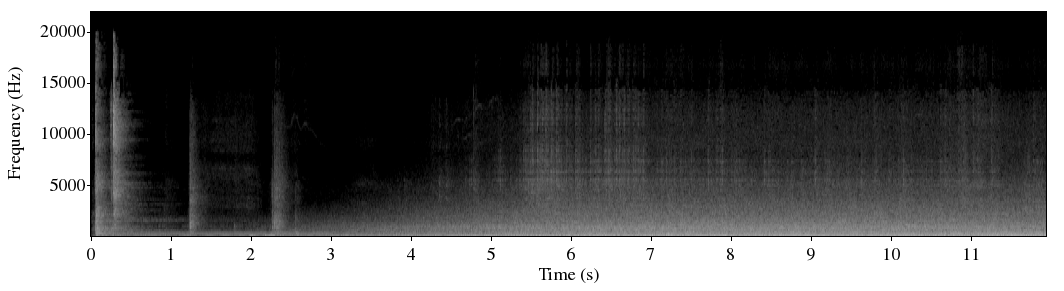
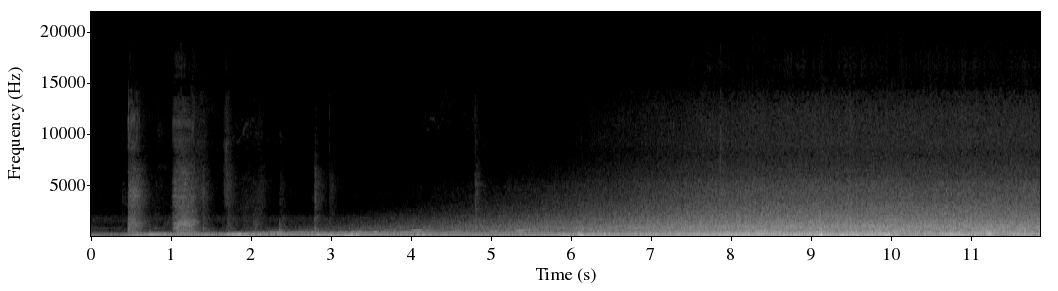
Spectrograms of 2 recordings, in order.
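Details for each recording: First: Vintage Toastmaster push-button roller fan on high, standing on an uneven old floor: a steady low hum with a light, even rattle once up to speed. Suspected to come from how it sits on the floor and a loose part; rattle persists slightly after tightening. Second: Vintage Manning Bowman fan, not run in five or six years and with a questionable speed switch: the motor spins up smoothly with a steady hum rising in pitch into an even rush of air. Quiet, healthy startup.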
